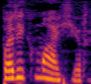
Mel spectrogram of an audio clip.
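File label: "parikmaher", Russian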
